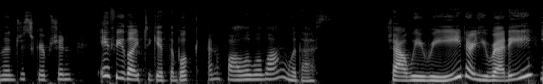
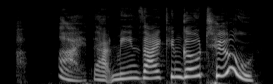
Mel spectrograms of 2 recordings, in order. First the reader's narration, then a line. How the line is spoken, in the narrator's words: exclaimed Cinderella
